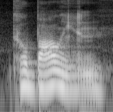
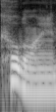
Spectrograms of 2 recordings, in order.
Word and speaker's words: Cobalion: in general um this cobalian or cobalian or cobalion however you want to pronounce it i thought this one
